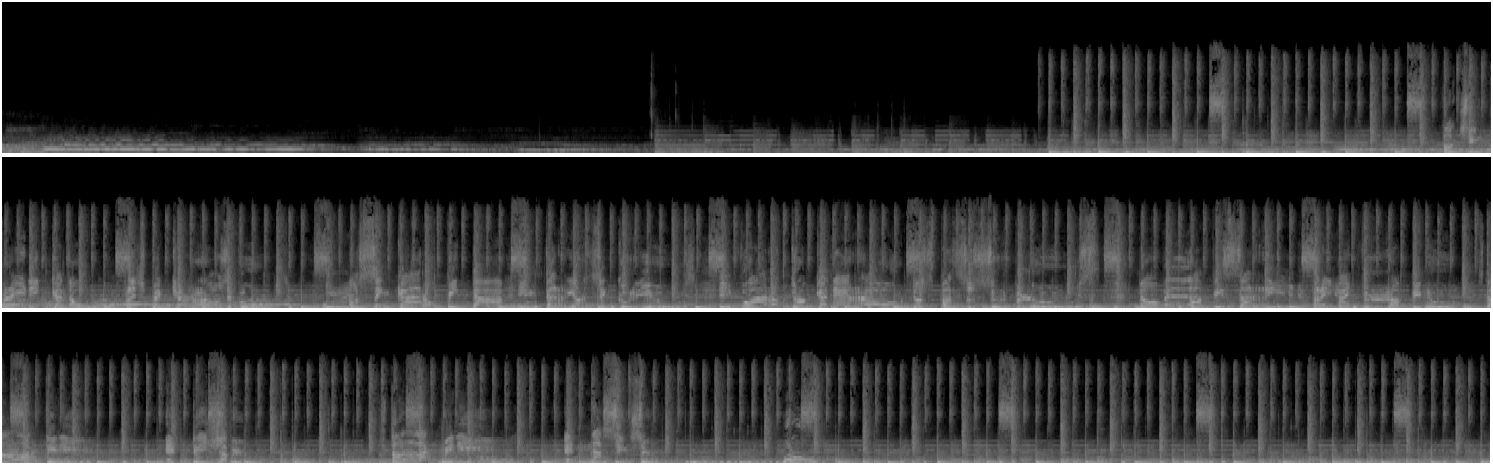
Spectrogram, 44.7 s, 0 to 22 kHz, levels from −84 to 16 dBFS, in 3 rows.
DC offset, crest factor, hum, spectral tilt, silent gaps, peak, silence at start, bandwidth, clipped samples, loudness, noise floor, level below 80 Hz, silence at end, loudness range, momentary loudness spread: under 0.1%; 16 dB; none; -4 dB/octave; none; -12 dBFS; 0 s; 16 kHz; under 0.1%; -28 LUFS; -50 dBFS; -34 dBFS; 0 s; 15 LU; 15 LU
